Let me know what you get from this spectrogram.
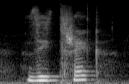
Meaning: tomorrow
- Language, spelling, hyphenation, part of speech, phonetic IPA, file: Czech, zítřek, zí‧t‧řek, noun, [ˈziːtr̝̊ɛk], Cs-zítřek.ogg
